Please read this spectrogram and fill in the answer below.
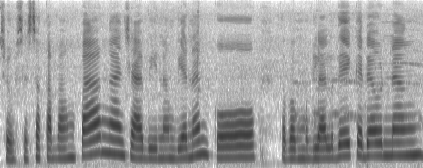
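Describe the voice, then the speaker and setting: Noticeable background noise sits behind a woman who talks at a very slow pace. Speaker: home cooking vlogger. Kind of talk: cooking tutorial. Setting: home kitchen. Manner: uses a put-on, not her normal voice; casual, chatty.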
